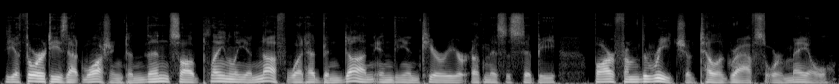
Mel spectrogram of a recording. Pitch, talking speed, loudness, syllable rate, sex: 105 Hz, 180 wpm, -18 LUFS, 4.9 syllables/s, male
